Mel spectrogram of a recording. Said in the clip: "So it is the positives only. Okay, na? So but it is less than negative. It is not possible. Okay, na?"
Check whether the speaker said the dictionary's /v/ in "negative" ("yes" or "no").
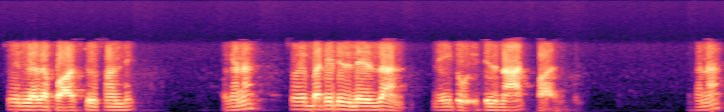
no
